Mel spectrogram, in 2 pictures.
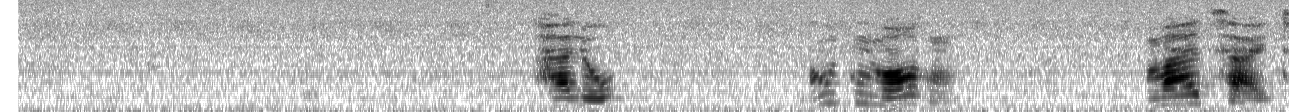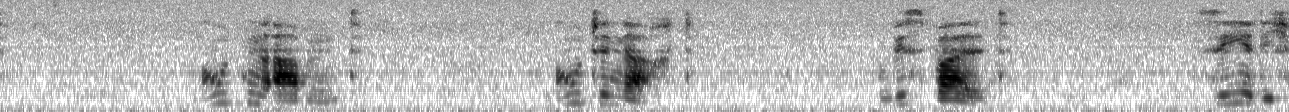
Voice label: german test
